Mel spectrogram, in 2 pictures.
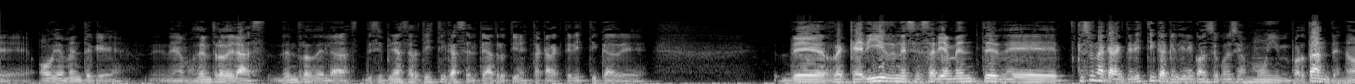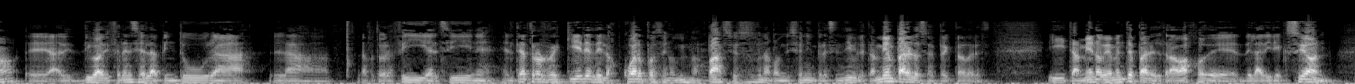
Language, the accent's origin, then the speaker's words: Spanish; Entre Ríos, Argentina; yo soy de Entre Ríos, también un territorio muy particular, también bastante aislado de la centralidad.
